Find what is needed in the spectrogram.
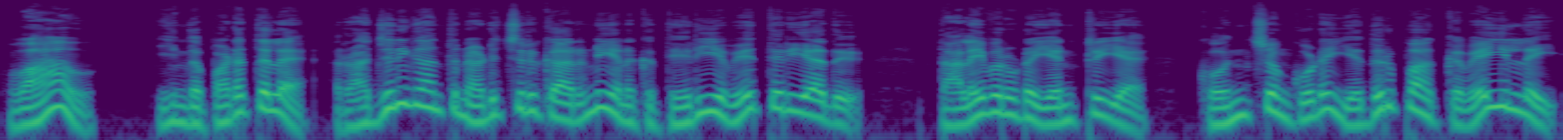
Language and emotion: Tamil, surprised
